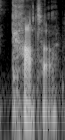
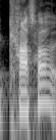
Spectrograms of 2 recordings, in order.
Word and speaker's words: Qatar: to be preferred is cutter. So think of it as like a box cutter is the closest sort of thing. So cutter is the one we're going with.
